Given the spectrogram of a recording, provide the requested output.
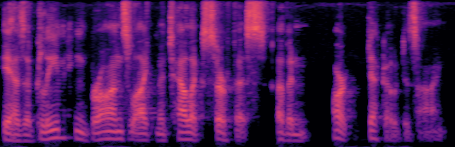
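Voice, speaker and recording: A man's voice: fairly low pitch, moderate pace, creaky, breathy edge. A man narrating stage directions from a film script in a dramatic table read.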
